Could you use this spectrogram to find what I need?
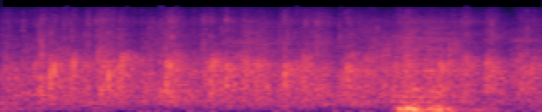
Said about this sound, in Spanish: dan un aplauso fuerte, Señor, es lo fuerte.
